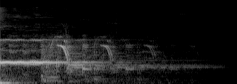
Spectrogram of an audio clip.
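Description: Live forró band music ending: one held note rings on and fades out, with a few short sliding notes over it, dying away to silence.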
